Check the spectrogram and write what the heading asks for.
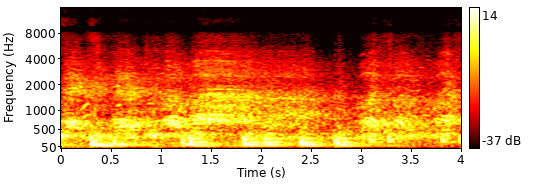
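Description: Large crowd of football supporters chanting together in the stands, with a regular low beat underneath.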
